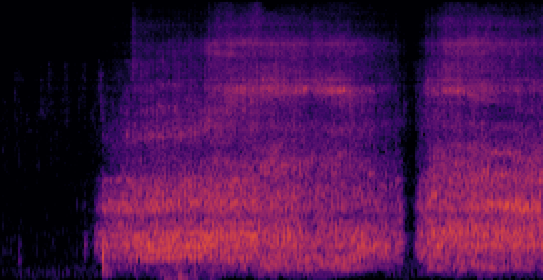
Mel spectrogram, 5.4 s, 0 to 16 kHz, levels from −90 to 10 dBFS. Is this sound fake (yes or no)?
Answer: yes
